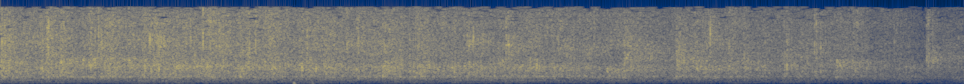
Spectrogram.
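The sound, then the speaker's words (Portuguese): A crowd applauds with dense, continuous clapping that sounds like heavy rain. It stays loud and even, then eases slightly toward the end. “Palma para mim também.”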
